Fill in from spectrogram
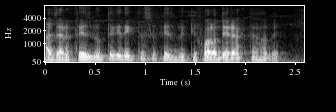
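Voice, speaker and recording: Dark and mellow in tone, a man's voice sits at a fairly high pitch with ordinary pitch variation. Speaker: English teacher for school students. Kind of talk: tutorial.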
